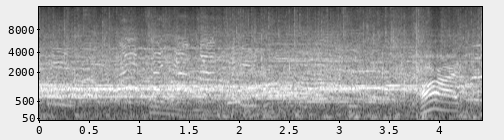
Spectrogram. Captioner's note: audience cheers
